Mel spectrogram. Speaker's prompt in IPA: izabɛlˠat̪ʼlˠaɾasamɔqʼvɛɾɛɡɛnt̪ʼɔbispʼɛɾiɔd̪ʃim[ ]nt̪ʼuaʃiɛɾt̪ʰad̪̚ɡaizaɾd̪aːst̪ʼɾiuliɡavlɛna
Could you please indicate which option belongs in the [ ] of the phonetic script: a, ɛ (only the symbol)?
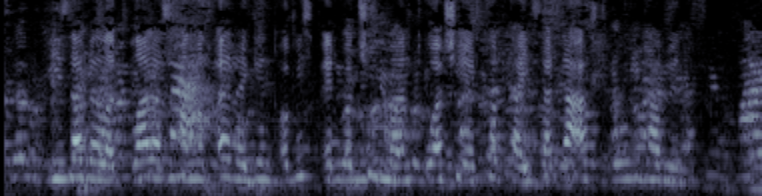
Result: a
